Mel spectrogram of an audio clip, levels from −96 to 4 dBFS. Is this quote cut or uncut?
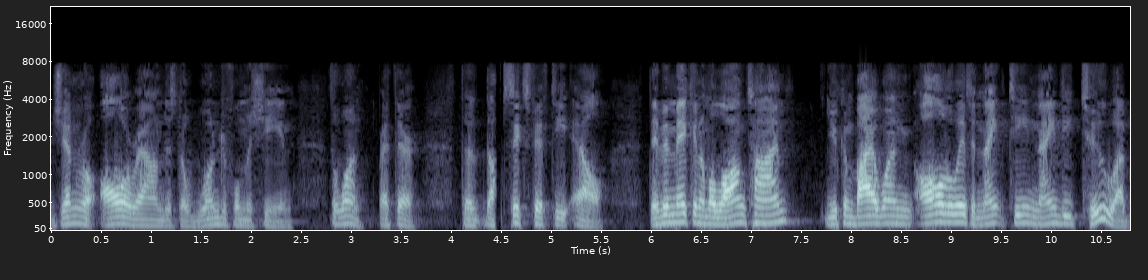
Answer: cut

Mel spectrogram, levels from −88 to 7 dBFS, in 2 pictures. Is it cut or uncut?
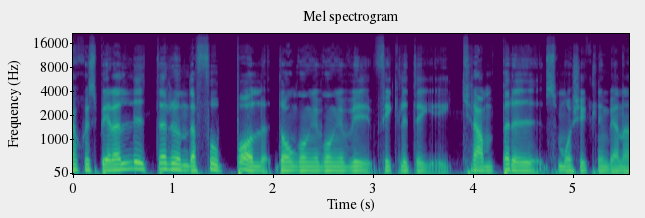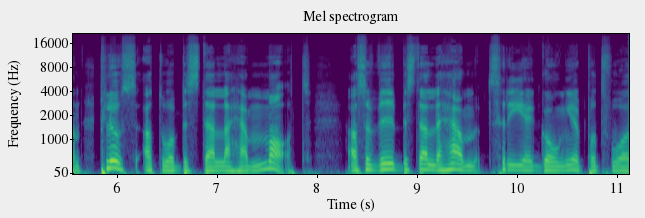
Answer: cut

